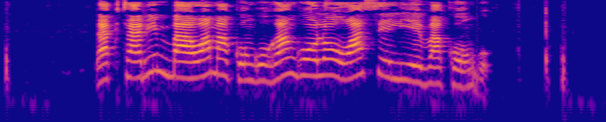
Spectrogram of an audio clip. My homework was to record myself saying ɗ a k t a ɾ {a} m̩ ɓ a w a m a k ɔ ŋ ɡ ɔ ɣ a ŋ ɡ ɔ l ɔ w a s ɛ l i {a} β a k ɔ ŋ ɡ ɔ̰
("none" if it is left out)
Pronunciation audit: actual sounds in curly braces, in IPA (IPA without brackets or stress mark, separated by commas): i, ɛ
